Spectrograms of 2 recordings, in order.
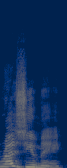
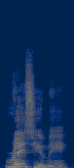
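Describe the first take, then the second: First: The word is said with three syllables. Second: The word is said with three syllables.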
